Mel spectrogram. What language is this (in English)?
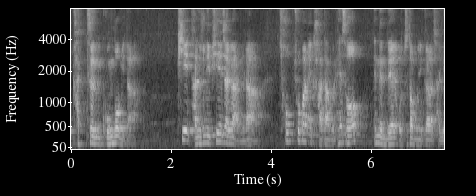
Korean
